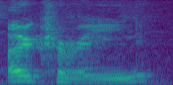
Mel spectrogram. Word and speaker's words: Okarin: I know how to pronounce it. Faku Ofu Virgin Kun. I've heard it in both translations, in the sub and the dub. It's Okarin.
